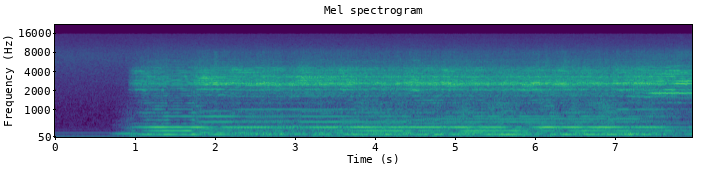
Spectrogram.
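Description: Raw black metal recording: a low steady hum, then about a second in loud distorted electric guitar chords come in and ring on as a new passage starts.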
